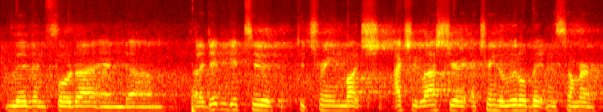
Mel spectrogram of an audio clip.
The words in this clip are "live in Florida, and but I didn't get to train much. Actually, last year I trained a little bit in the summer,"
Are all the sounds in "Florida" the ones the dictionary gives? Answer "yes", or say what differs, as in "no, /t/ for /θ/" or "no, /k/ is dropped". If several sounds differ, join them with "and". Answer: yes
